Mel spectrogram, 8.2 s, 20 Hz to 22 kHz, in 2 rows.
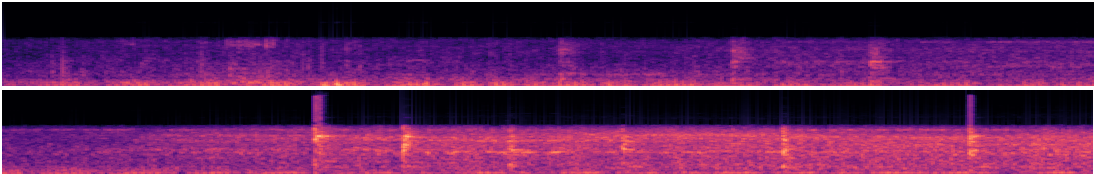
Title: BMW 325i E46 Rough Idle Popping Sound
